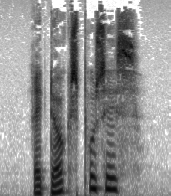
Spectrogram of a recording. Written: redoxproces

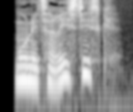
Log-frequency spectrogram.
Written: monetaristisk

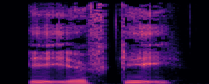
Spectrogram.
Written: efg

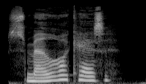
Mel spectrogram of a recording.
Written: smadderkasse

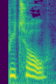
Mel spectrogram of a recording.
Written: bytorv

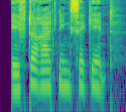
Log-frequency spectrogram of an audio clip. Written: efterretningsagent

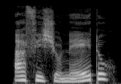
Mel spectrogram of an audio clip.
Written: AFICIONADOERNE

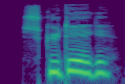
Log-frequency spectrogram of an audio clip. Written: skydække

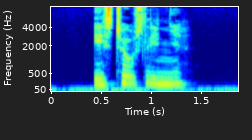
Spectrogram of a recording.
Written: S-togslinje

